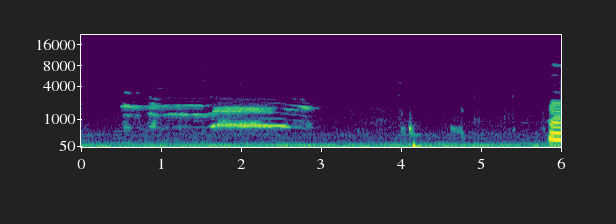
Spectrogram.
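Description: A faint animal call of about two seconds with a steady, held pitch, starting about half a second in and dropping off at its end. A short knock follows about four seconds in.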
